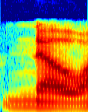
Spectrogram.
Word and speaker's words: Noe: So when you took it and you got in there, first of all, let's tell the listeners a little bit about No. I'm very impressed with the school overall. And you said it's a very elite. It's a high quality school. Tell it's N-O-E is how you spell it.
